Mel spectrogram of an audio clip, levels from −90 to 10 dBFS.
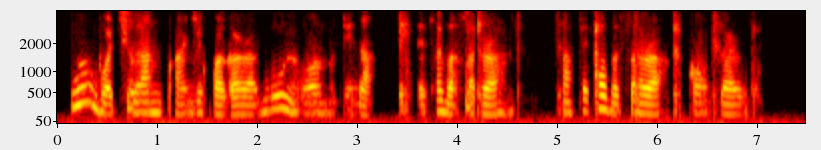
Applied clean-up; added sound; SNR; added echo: neural diffusion model UNIVERSE++.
